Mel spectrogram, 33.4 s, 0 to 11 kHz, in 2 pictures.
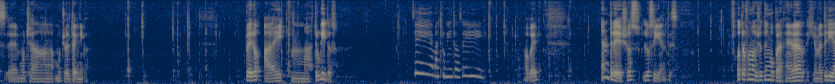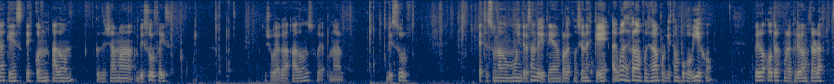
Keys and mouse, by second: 0.9 right click, 2.6 ctrl+click, 3.4 shift+click, 4.0 alt+click, 4.6 alt+click, 5.9 ctrl+1, 6.1 right click, 7.2 click, 8.0 e, 8.7 click, 9.4 shift+right click, 9.6 shift+right click, 9.9 shift+f, 10.3 alt+click, 21.1 ctrl+alt+u, 22.5 click, 24.2 b, 24.4 s, 24.4 u, 28.4 middle click, 29.9-30.9 right drag, 31.8-33.3 drag.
